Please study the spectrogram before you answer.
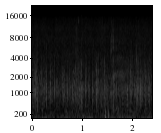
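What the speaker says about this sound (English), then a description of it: "I actually like the rain, and it will not make me depressed." Steady soft rainfall patters on a surface during a storm, a dense even hiss of drops with scattered closer taps, quiet and continuous with no voice.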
